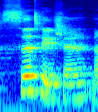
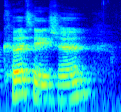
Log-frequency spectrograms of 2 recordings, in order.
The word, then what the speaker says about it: cetacean: And they're pronounced cetacean, not cetacean, or crustacean, as I heard this week, which was a whole other thing.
